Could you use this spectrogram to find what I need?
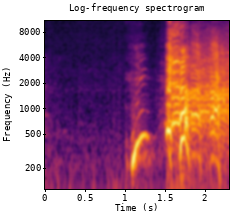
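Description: An elderly woman speaks excitedly into a microphone.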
